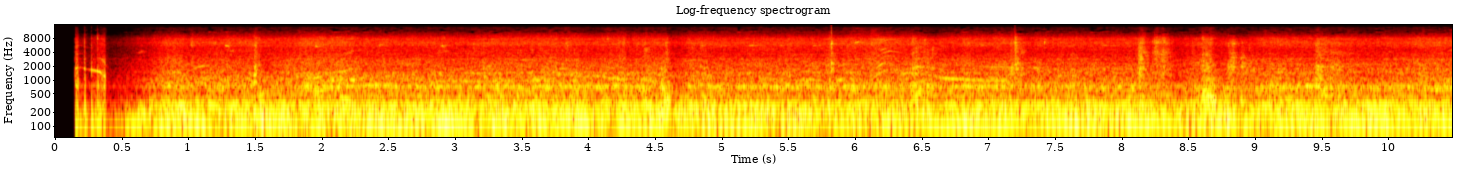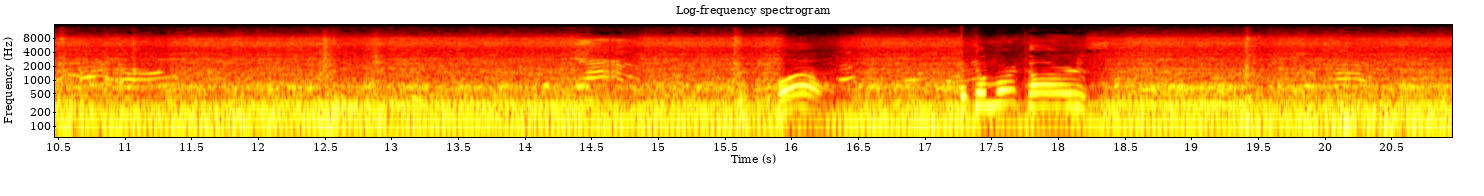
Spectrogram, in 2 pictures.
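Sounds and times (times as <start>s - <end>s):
voice: 10.4s - 11.6s, 19.6s - 20.6s.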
